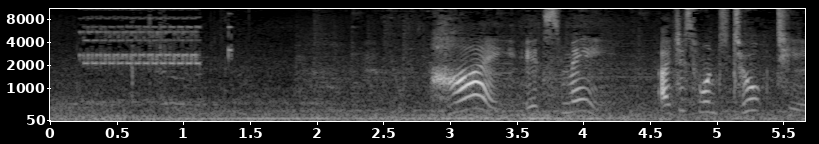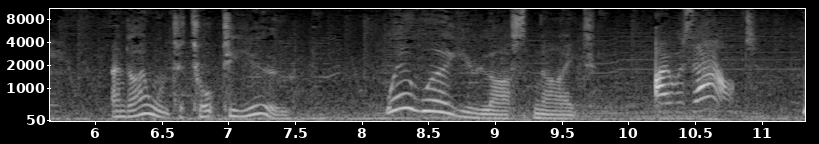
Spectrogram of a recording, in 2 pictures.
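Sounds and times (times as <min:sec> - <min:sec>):
phone ringing: 0:00.2 - 0:01.4
speech: 0:03.6 - 0:07.6, 0:08.2 - 0:11.3.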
